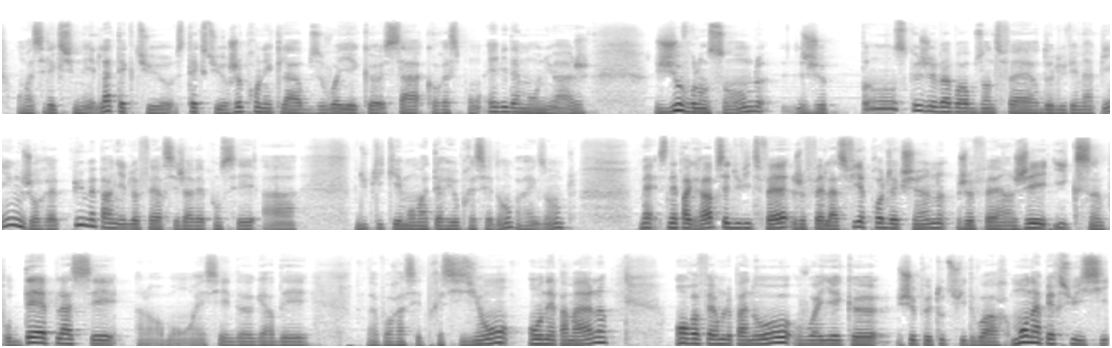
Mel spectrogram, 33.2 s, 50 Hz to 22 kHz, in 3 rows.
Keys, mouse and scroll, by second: 6.1 click, 8.5 click, 12.4 click, 20.9-21.2 scroll down 10, 20.9 g, 28.5 shift+middle click, 28.5 scroll down 2, 29.6 click.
